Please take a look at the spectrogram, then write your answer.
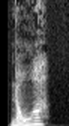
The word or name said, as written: novra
